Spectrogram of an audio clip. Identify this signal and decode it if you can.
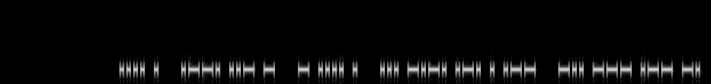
Morse code, heard as a keyed tone, about 36 wpm, 700 Hz. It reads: HE PUT THE SCREW DOWN
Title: Sentences from Top 1600 Words 35wpm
